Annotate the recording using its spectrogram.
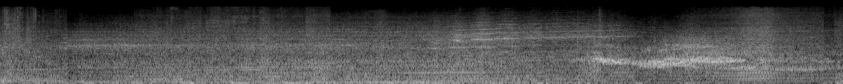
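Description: Car chase sound effects: a car engine revving hard and tyres skidding, with a loud, wavering tyre squeal about six seconds in.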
